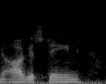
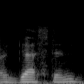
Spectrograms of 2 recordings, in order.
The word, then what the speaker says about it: Augustine: There was a debate between Augustine, or Augustine, depending on whether you're Catholic or Protestant, how you pronounce that, Augustine, who was the Bishop of Hippo in North Africa, and a British monk by the name of Pelagius.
